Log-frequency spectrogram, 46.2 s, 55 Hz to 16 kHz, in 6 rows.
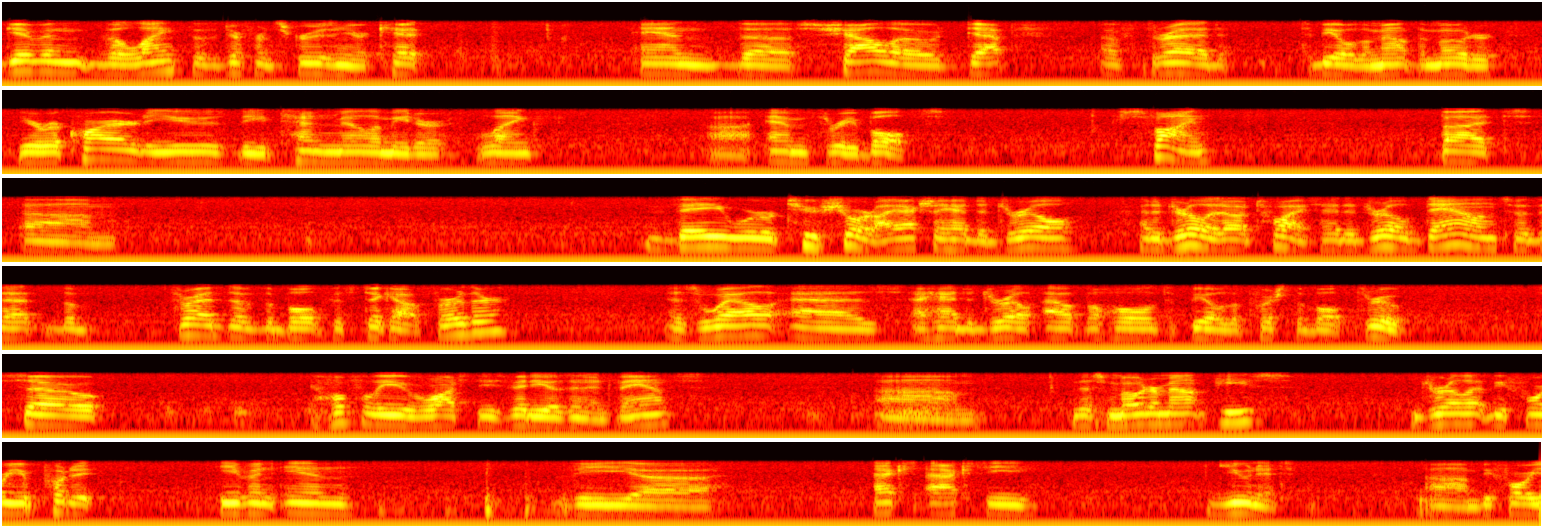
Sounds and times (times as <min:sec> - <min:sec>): Speech: 0:00.0 - 0:02.2, 0:03.2 - 0:10.5, 0:11.2 - 0:12.5, 0:13.2 - 0:13.8, 0:14.9 - 0:16.1, 0:18.6 - 0:25.7, 0:26.4 - 0:30.2, 0:30.8 - 0:31.4, 0:32.0 - 0:34.4, 0:35.2 - 0:40.4, 0:41.0 - 0:42.2, 0:42.8 - 0:43.8, 0:44.5 - 0:46.1.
